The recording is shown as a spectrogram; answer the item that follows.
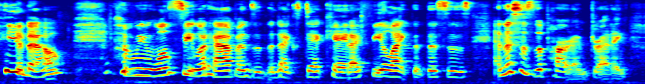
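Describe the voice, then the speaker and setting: A woman's voice: mid-range voice, creaky. A woman in her forties chatting to camera in a casual, reflective vlog, candid and musing, with frequent small restarts. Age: 40s. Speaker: vlogger.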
